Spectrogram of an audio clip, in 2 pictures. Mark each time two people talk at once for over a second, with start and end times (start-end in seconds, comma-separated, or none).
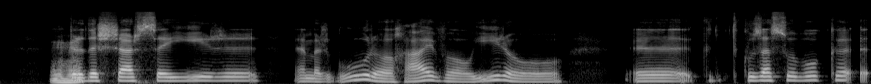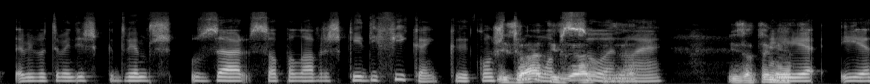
13.7-15.3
